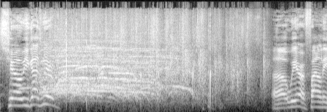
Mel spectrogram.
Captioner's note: cheers and applause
